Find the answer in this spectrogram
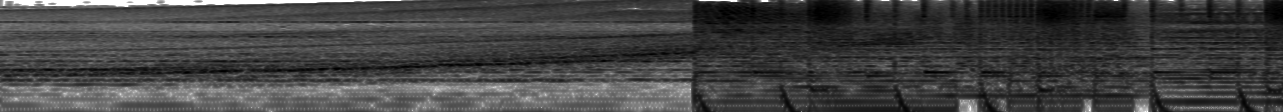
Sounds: music

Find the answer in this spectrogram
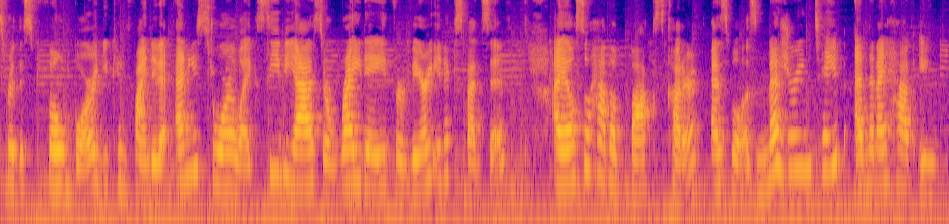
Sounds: speech, music

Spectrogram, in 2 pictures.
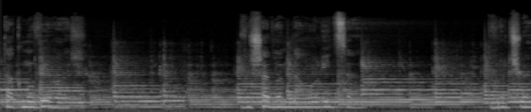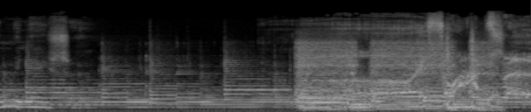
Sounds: music, speech

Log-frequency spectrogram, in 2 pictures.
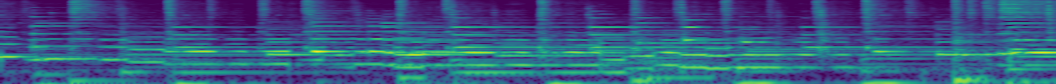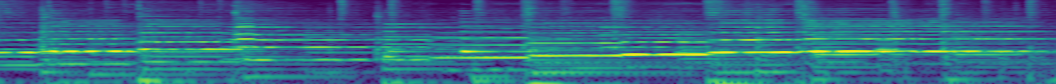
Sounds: jazz, music

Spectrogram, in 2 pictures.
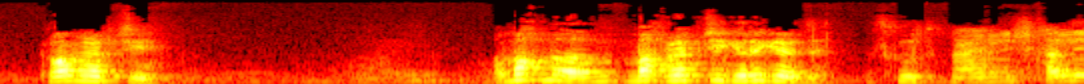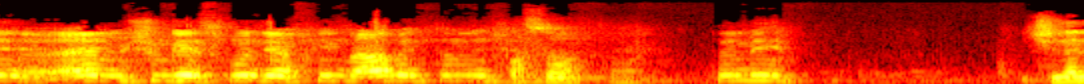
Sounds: speech

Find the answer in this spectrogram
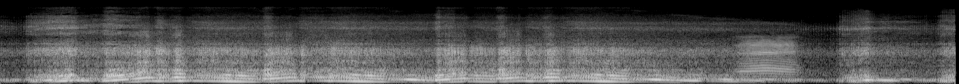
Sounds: speech

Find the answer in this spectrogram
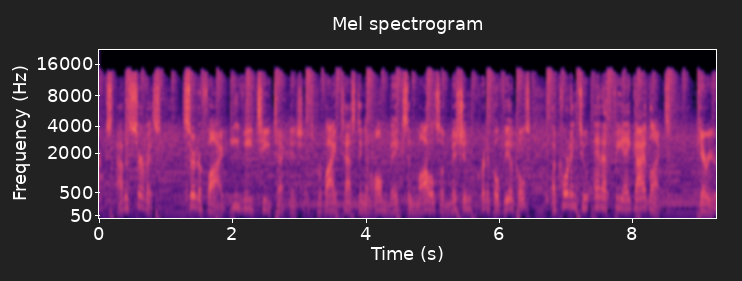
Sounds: music, speech

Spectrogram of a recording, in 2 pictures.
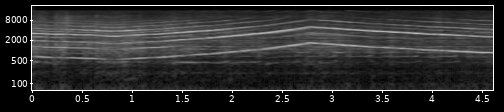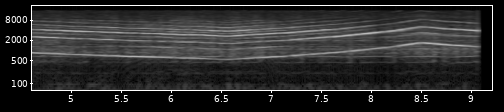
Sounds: police car (siren)

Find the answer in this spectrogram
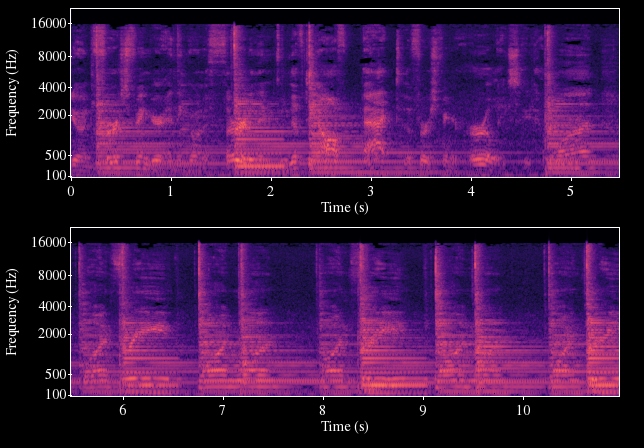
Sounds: strum, speech, music

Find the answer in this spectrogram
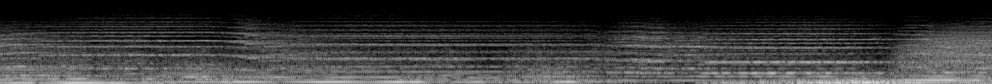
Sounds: music

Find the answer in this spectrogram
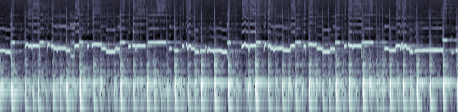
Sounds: music, rustling leaves

